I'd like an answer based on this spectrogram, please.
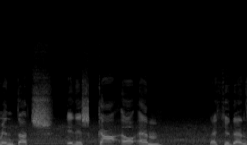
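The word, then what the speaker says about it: KLM: It is Ka LM.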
